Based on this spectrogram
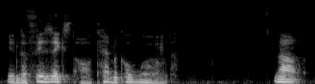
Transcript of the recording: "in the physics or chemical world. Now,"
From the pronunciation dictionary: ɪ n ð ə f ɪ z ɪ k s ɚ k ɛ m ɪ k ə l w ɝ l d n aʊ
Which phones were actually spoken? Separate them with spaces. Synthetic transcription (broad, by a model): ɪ n ð ə f ɪ z ɪ k s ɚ k ɛ m ɪ k ə l w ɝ l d n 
